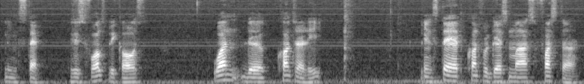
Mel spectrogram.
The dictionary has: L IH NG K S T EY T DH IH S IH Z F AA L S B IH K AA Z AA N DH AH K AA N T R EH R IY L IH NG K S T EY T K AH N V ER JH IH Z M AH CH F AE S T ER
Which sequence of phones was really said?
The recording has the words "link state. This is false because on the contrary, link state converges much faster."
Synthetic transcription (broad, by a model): L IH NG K S T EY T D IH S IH S F AA L S B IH K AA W AA N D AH K AA N T R EH R IY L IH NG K S T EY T K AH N F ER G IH S M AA S F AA S T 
